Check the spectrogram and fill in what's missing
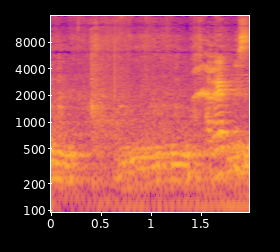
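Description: Fancy pigeons cooing at a farm selling Lahore, Shaking and Jacobin breeds, soft low coos rising and falling under a woman's and a man's conversation throughout, with faint higher bird chirps near the end.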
